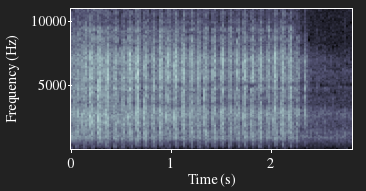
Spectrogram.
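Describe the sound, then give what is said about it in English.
Rapid automatic gunfire from an assault rifle shooting at cans: a fast, regular stream of sharp, loud shots that runs for about two seconds, then stops abruptly. “How do you miss so many of the cans with an assault rifle when you were right in front of them?”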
